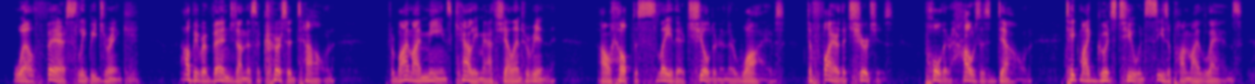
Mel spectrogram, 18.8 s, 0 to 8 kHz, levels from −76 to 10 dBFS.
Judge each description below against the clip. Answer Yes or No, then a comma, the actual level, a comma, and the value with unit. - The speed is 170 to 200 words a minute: No, average, 145 wpm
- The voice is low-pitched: Yes, low, 105 Hz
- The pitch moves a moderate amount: Yes, average, 3.7 semitones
